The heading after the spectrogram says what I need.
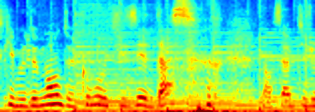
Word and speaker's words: das: das avec deux S, vous avez remarqué à l'oral, il n'y a pas de différence, que je dise das ou das, ça se prononce de la même manière, d'accord? Il n'y en a pas un où le A est long ou court, c'est das, d'accord?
